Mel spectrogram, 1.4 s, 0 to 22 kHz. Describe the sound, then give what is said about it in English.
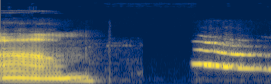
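A six-year-old boy gives two meow-like cries in imitation of a cat: a long, loud wavering call, a short pause, then a higher, thinner second mew, with no other talk. “Is that an Echo or it almost sounds like a cat on the recording? It's a 6-year-old who thinks he's a cat.”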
